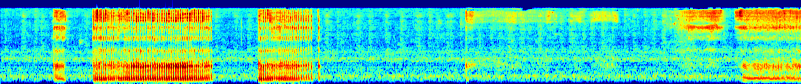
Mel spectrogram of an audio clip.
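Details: Dog in deep sleep, not waking on two attempts to rouse him, snoring heavily with loud, rough, rattling snores and a few long noisy breaths over several seconds.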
